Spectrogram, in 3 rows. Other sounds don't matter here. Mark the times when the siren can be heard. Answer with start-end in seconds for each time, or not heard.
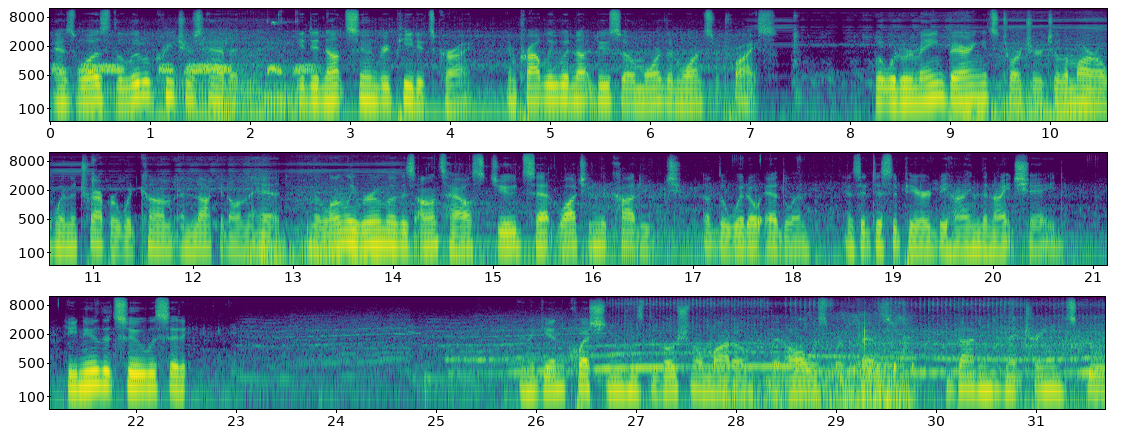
25.1-31.6.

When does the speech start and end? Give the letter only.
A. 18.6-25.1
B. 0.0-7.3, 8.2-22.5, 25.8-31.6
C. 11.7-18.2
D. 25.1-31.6
B.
